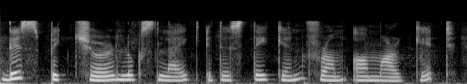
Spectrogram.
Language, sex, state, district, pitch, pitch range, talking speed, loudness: English, female, Assam, Kamrup Metropolitan, 200 Hz, 190-220 Hz, 130 wpm, -17 LUFS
